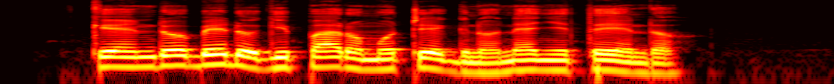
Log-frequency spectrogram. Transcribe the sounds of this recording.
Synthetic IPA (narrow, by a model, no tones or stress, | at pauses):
kendobedoɡɪpaɾomoteɡnɔnɛɲɪt̪ɪndɔ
